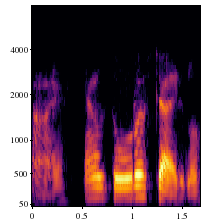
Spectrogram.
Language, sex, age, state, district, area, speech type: Malayalam, male, 30-45, Kerala, Wayanad, rural, conversation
